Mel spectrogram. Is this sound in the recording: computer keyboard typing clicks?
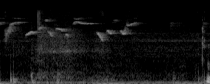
no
